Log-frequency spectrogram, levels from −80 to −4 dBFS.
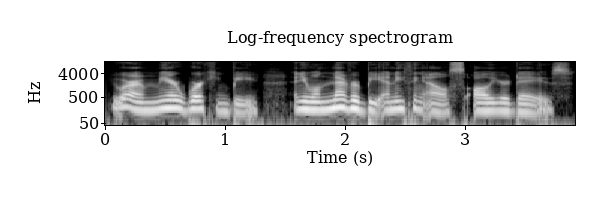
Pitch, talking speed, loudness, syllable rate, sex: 165 Hz, 245 wpm, -17 LUFS, 6.4 syllables/s, female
